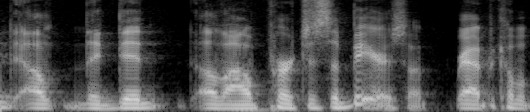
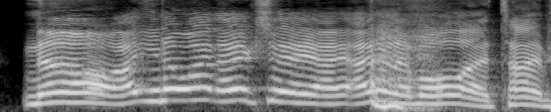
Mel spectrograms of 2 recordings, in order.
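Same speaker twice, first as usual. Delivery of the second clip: high, louder awkward backpedal; flustered refusal; 11 semitones higher, 4 dB louder than usual. Retold or imitated. Guest declining food from the woman who busted him, flustered. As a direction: stumble into a pitched-up excuse.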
